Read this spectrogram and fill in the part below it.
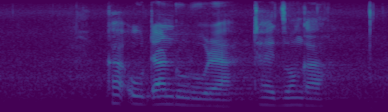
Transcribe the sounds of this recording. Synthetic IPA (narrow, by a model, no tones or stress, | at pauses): kʰaʔutʼanduɺuɺatʰaid͡zɔŋɡa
